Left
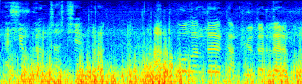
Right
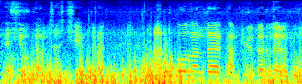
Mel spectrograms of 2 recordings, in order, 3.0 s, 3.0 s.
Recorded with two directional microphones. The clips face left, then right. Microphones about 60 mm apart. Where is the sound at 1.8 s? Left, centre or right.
Right.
